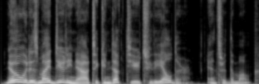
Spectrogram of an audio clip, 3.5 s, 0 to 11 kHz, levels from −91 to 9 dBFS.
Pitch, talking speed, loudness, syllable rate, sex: 200 Hz, 260 wpm, -17 LUFS, 6.5 syllables/s, female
